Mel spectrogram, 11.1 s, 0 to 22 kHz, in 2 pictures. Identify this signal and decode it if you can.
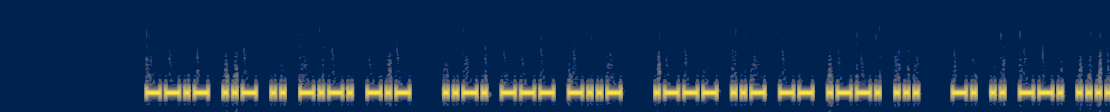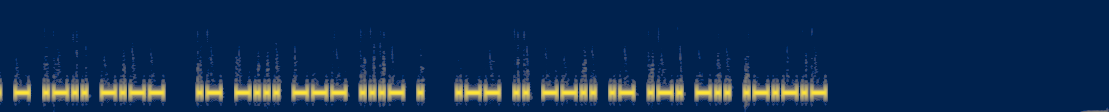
Morse code, heard as a keyed tone, about 52 wpm, 700 Hz. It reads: QUICK FOX JUMPS NIGHTLY ABOVE WIZARD.
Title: Pangram Challenge v2 - 50wpm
